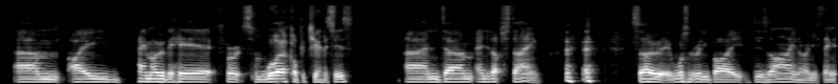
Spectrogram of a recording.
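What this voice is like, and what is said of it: British accent. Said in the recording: “you can hear you've got a British accent”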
